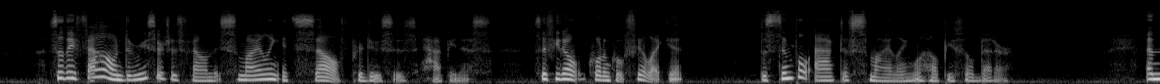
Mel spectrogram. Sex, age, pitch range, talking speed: female, 40-59, 175-245 Hz, 155 wpm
